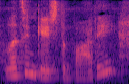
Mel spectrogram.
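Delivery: ordinary delivery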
